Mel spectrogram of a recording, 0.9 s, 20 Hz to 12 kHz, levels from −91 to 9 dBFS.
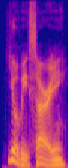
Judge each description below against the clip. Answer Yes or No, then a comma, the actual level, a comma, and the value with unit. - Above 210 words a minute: No, average, 200 wpm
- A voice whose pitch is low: Yes, low, 115 Hz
